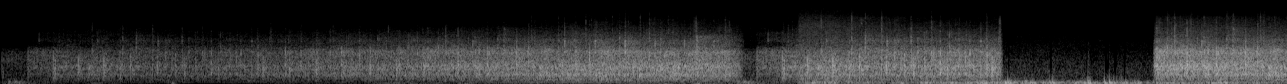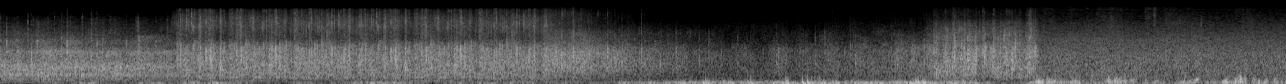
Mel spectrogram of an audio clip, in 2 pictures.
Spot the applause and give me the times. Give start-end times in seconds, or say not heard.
0.0-10.1, 11.5-23.3.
